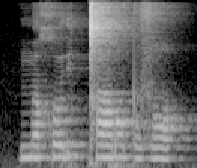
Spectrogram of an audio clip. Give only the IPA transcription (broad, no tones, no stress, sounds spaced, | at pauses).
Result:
m ɘ χ u ɾʲ ɵ ǀ a ɾ o dˤ ə zˤ ə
